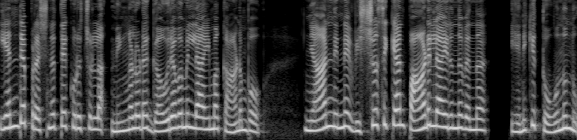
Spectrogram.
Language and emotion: Malayalam, disgusted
